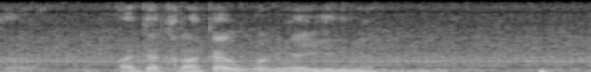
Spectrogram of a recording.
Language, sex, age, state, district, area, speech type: Dogri, male, 45-60, Jammu and Kashmir, Jammu, rural, spontaneous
